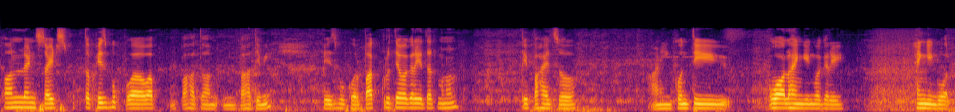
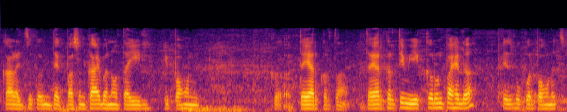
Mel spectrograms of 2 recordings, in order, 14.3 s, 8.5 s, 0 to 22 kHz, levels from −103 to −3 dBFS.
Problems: constant background noise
